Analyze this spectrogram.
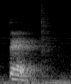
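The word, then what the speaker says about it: tête: So this word becomes tet, no t. So it is tet. The E at the end of the word is silent.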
